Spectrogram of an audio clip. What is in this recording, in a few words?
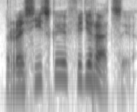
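"Rossiyskaya Federatsiya", Russian; Российская Федерация; Rossijskaja Federazija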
